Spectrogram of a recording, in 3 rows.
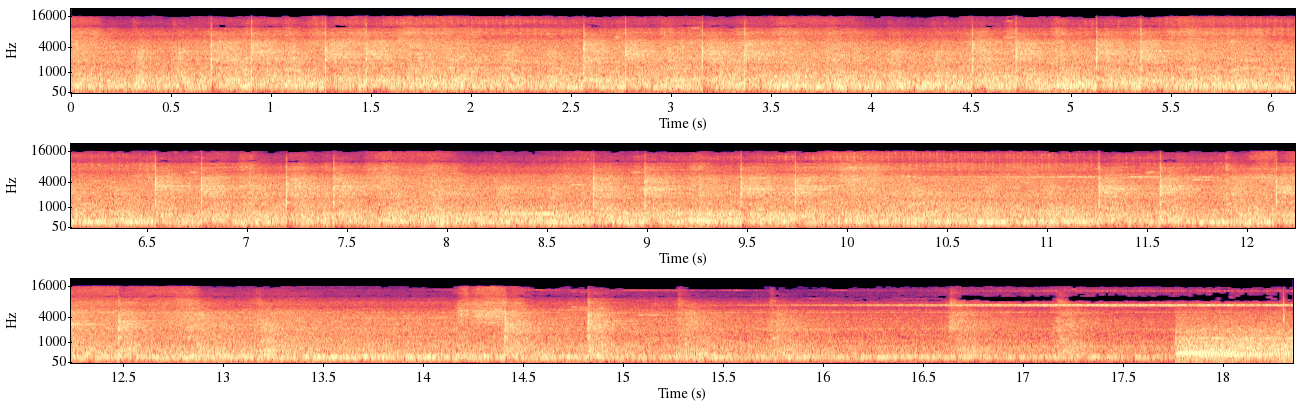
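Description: JR Kyushu 883 series 'Sonic' electric train running past through the station tracks, its wheels clacking in a dense run of sharp knocks over the rail joints and points. The clacking thins out toward the end as the last cars go by.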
